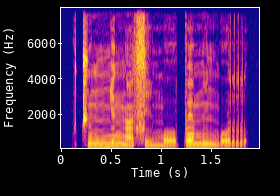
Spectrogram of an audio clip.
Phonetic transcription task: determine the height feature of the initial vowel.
high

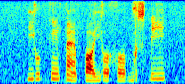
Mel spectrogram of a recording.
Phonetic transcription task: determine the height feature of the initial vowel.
high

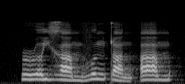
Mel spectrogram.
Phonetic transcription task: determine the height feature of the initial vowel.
mid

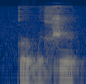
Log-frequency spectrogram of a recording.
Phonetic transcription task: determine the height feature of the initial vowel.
mid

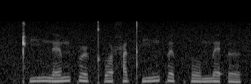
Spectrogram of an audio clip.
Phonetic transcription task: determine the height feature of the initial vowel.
high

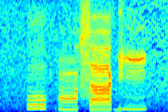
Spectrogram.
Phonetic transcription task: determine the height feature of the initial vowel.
mid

